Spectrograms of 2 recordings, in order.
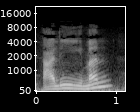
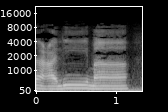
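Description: First: The word ends with an n sound. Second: The word ends with a long a vowel. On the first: The word is joined to what follows. "إن كان آخرها فتحة" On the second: The speaker stops on the word. "يحذفون التنوين ويقفون بألف معوضة عن تلك النون"

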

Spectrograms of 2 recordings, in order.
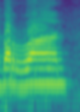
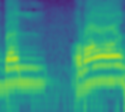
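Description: First: The two words run together without a break. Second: A brief silent break comes without taking a breath. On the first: It could be heard as one word or a dual noun. "ولو وصلناها لقلنا بران" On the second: The particle is separate from the following verb. "سكتت سكتة قصيرة لم أتنفس فيها"

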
